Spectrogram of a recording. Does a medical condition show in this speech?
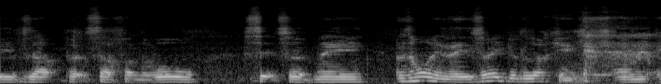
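Yes: motor neurone disease; progressing, under two years since diagnosis; speech has declined.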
